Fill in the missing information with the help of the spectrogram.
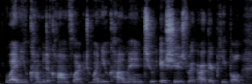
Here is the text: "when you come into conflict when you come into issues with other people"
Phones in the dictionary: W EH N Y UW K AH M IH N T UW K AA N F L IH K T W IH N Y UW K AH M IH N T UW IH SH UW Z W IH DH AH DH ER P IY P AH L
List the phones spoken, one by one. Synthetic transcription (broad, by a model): W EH N Y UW K AH M IH N T UW K AA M F L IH K T W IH N Y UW K AH M IH N T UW IH SH UW Z W IH DH AH DH ER P IY P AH L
